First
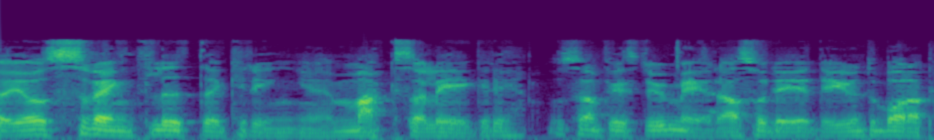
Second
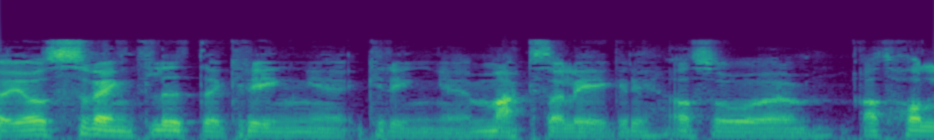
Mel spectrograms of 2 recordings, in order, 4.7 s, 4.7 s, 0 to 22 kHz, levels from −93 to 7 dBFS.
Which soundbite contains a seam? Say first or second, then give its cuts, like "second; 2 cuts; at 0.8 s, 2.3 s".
first; 2 cuts; at 1.1 s, 2.6 s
